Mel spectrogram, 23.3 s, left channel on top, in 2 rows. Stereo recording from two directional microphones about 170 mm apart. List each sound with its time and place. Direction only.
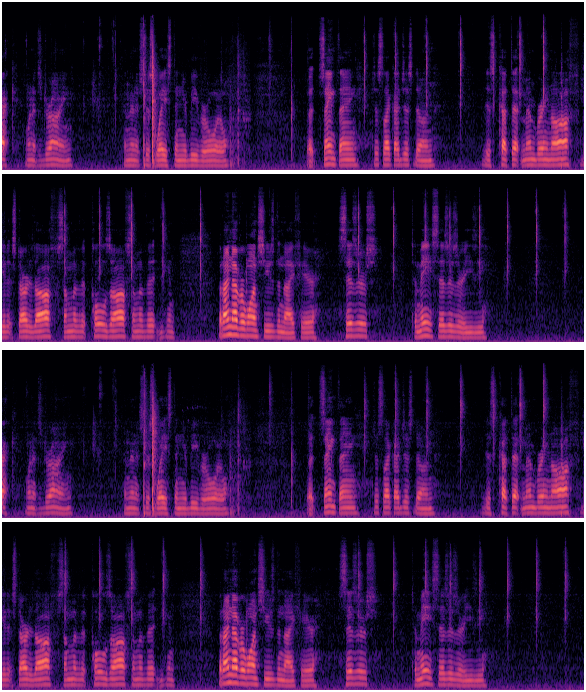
0.0 s speech: 35° left (ahead or behind)
2.4 s speech: 35° left (ahead or behind)
6.0 s speech: 40° left (ahead or behind)
9.7 s speech: 35° left (ahead or behind)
